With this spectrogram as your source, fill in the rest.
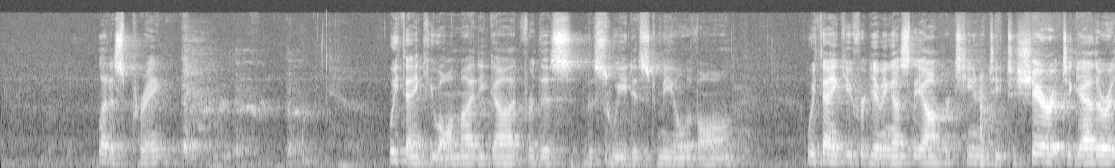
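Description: A middle-aged woman speaks calmly into a microphone in a large echoing hall.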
